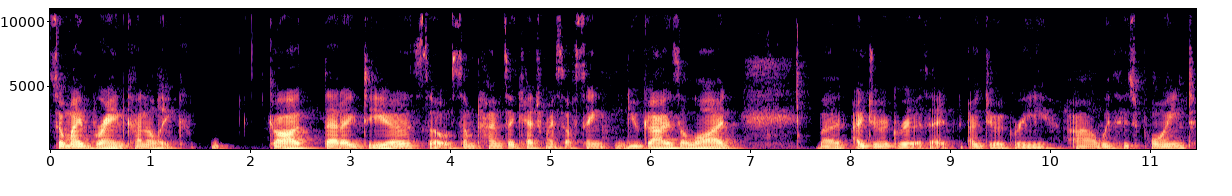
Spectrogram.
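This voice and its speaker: A woman speaks in a Portuguese accent at a fairly slow pace. Room echo is audible. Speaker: English learner. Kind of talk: recorded assignment answers. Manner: hesitant, many fillers.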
